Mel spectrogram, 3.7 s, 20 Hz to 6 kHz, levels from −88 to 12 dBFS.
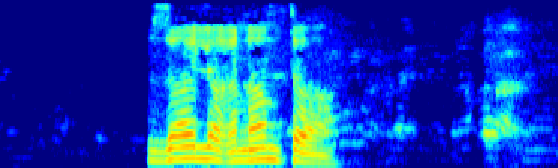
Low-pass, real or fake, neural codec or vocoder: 5.4 kHz; real; none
